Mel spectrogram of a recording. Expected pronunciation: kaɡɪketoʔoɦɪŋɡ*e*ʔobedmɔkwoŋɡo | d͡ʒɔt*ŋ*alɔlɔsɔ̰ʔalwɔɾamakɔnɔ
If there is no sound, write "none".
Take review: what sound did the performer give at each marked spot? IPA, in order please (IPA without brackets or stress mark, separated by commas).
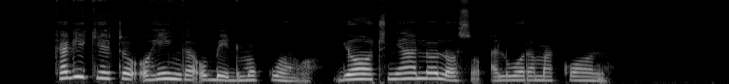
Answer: a, ɲ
